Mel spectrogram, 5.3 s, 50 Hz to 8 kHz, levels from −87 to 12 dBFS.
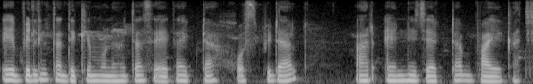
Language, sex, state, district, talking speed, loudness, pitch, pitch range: Bengali, male, Tripura, Unakoti, 155 wpm, -20 LUFS, 135 Hz, 130-140 Hz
